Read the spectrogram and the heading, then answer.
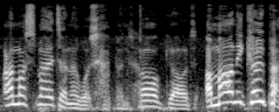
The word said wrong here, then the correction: Imani Coppola: has, has she? Yeah. Who? Your friend from New York. Oh, Imani Coppola. Coppola.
